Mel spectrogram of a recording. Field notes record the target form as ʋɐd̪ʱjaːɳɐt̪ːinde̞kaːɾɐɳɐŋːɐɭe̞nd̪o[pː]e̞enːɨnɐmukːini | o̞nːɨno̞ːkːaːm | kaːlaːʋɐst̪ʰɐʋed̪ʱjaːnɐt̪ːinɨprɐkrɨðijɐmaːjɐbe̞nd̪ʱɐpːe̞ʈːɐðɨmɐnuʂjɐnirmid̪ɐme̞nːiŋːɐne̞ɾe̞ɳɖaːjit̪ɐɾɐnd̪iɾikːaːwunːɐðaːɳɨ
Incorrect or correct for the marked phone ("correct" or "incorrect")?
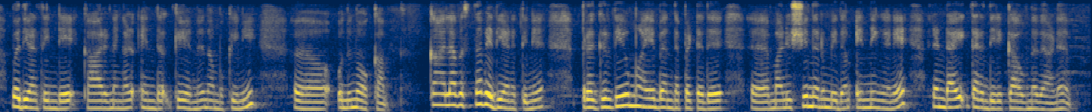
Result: incorrect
